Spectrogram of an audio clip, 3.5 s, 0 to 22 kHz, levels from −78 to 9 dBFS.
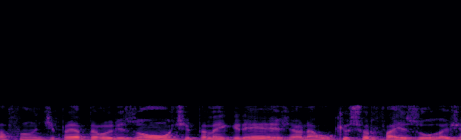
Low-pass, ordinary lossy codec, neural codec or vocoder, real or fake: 5.4 kHz; none; codec, 16 kHz, 16 kbps, FunCodec, trained on Chinese and English, 50 frames a second; fake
